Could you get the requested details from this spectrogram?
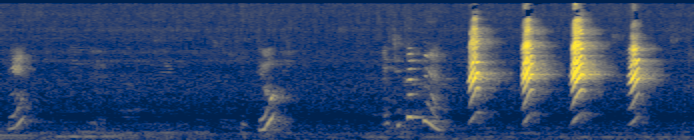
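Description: An Alexandrine parakeet talks: a few soft, speech-like syllables, then four loud, raspy, falling words about half a second apart, in a quiet room.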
